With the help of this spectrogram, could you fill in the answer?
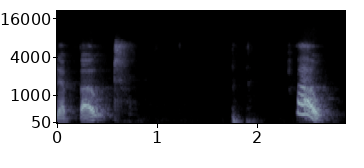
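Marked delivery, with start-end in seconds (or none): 2.4-2.7 surprised oh. Real, not acted. Teacher surprised by something.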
